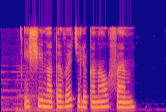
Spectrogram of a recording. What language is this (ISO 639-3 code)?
rus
